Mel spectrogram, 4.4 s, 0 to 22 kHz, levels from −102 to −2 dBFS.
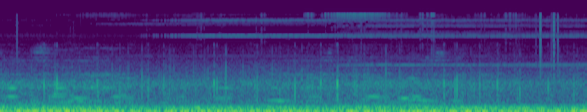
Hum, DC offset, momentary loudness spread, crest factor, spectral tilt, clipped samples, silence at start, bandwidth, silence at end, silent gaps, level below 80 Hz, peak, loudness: none; under 0.1%; 4 LU; 12 dB; -7.5 dB/octave; under 0.1%; 0 s; 14 kHz; 0 s; none; -34 dBFS; -20 dBFS; -41 LUFS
